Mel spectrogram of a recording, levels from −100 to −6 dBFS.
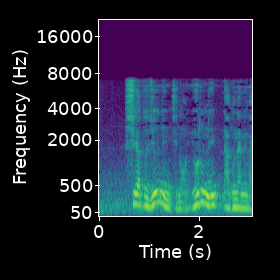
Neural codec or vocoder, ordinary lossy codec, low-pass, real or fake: none; none; 7.2 kHz; real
